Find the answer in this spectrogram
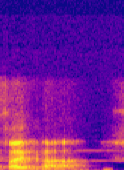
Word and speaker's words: faux pas: is more so it's uh how do you pronounce it for bus is it mopar yeah faux pas actually it's it's it's like a negative term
